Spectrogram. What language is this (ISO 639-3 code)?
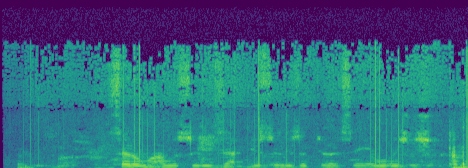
kin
